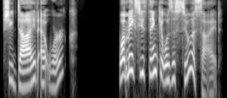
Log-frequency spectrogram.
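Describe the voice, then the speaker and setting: A narrator acts out a blunt, sarcastic woman in distress over her sister. She fires challenging, incredulous questions, her pitch lifted, in a dry audiobook recording. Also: very animated, slow pace, darkish tone, no room sound, full character voice. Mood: shocked, pressing.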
